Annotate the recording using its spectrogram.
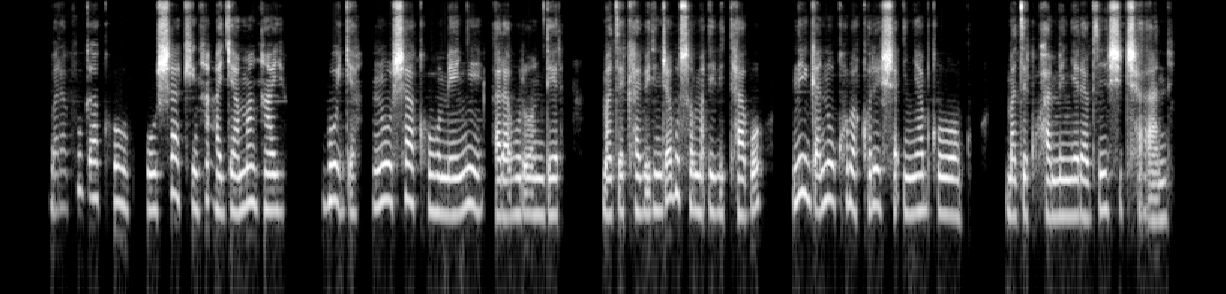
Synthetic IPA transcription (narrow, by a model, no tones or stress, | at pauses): βaɾavuɡakʰo̞ | uβuʃaːkʰiŋ̥haʔːɟaːmaŋ̥hajo | βuɾɟanuuʃaːkʰuβume̞ɲiaɾaβuɾo̞ːnde̞ɾa | maze̞kʰaβiɾind͡ʒaɡuso̞maʔiβitʰaβo̞ | niɡanuːkʰo̞βakʰo̞ɾe̞ʃaʔiɲabɡo̞ːŋo̥ | maze̞kʰu̥hame̞ɲe̞ɾavjiːnʃit͡ʃa̰ːne̞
